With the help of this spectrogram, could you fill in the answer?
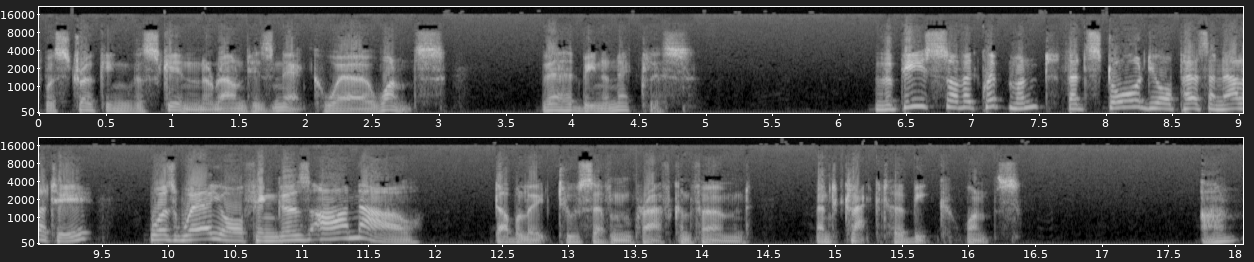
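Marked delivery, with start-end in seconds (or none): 6.2-11.9 high, precise voice of a small winged creature; formal, formal alien creature, pitched high. A narrator's reading. Creature Prath speaks.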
